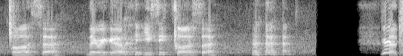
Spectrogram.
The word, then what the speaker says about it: Xhosa: Easy Xhosa. you're That's how it's clicking. pronounced. Yeah. Yeah, it's the side of your cheek click for here, let me turn this off again.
